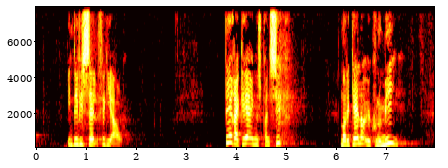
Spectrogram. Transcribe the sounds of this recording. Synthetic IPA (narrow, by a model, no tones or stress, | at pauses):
end̥e̝ʋisel̰fe̝ɡ̥iʔɑ̈ʊ̰ | d̥e̝æɐʁɛɡ̥e̝ɐ̰eŋn̩spʰʁɛnsib̥ | nɒɾe̝ɡ̥el̰ɐʔøkʰo̝no̝mḭː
